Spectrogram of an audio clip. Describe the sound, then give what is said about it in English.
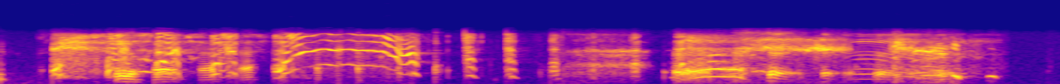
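A person clears their throat and makes harsh, rough vocal noises in several bursts separated by short pauses. “gargle those little hairs out your throat.”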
